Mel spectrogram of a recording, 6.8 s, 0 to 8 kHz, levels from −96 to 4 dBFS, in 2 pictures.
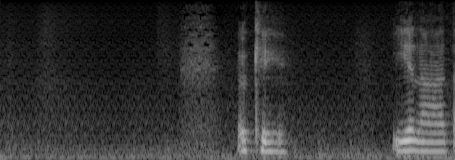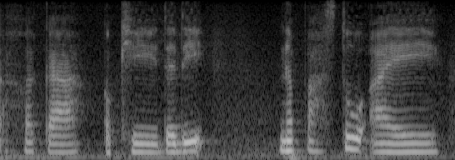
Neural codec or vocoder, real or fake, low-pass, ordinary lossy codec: codec, 16 kHz, 0.4 kbps, LongCat-Audio-Codec; fake; none; none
